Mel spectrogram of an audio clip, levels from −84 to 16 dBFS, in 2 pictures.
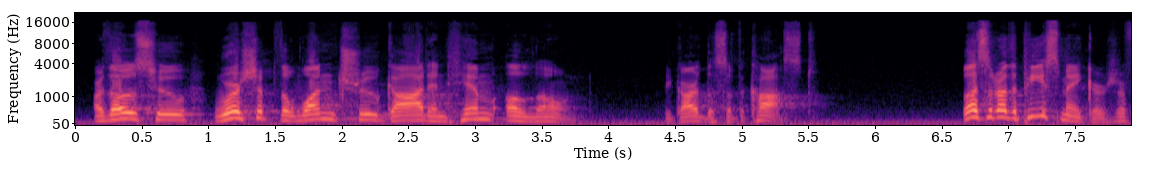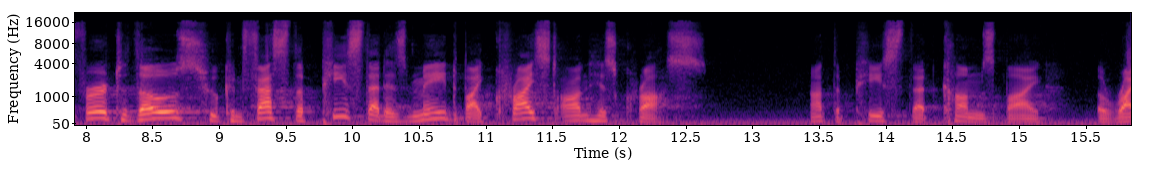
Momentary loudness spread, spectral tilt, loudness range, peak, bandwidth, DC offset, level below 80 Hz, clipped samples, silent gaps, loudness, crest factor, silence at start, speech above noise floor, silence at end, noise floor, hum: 16 LU; -5 dB/octave; 10 LU; -4 dBFS; 17 kHz; under 0.1%; -46 dBFS; under 0.1%; none; -22 LUFS; 18 dB; 0.15 s; 26 dB; 0 s; -48 dBFS; 60 Hz at -50 dBFS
